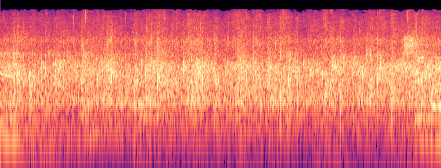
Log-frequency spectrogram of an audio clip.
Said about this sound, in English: I wish everybody would stand your feet and clap your hands and say, We're getting out of here. We're getting out of here.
